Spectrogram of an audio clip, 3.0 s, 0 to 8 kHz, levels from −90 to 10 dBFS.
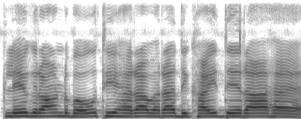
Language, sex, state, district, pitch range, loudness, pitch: Hindi, male, Jharkhand, Deoghar, 205-220 Hz, -15 LUFS, 215 Hz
